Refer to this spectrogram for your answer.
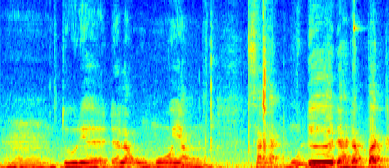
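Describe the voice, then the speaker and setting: Over noticeable background noise and audible room echo, a man speaks at a very slow pace with monotone, flat intonation. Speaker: radio host. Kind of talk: radio interview. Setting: radio studio.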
